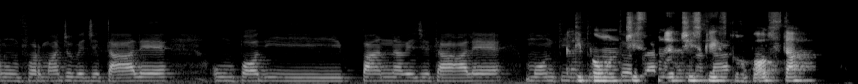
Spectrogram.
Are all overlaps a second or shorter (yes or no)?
no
